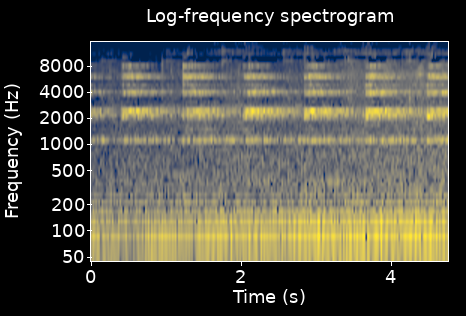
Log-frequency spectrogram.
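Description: Amtrak San Joaquin train with an F59PHI diesel locomotive pulling out: its bell rings steadily, a fresh strike about every 0.8 seconds, over the low rumble of the train getting under way, which grows louder.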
